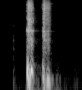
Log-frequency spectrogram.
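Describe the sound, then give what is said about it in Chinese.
Light throat-clearing coughs from a person, two short rough bursts close together, then silence, with no other sound. “张克轻咳了两声”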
